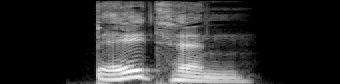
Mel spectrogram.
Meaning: inflection of bellen: 1. first/third-person plural preterite 2. first/third-person plural subjunctive II
- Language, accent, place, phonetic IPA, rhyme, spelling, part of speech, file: German, Germany, Berlin, [ˈbɛltn̩], -ɛltn̩, bellten, verb, De-bellten.ogg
